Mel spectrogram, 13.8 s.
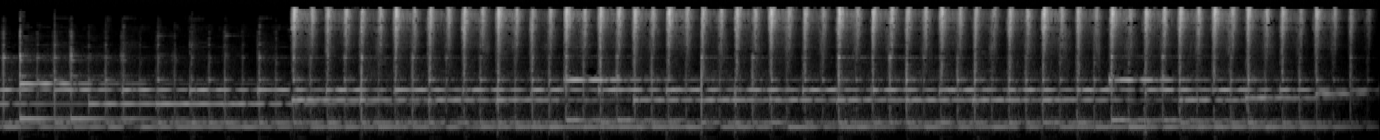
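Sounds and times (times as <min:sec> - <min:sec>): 
emotional ringtone: 0:00.2 - 0:13.8.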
